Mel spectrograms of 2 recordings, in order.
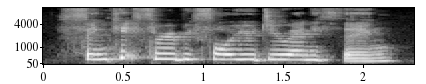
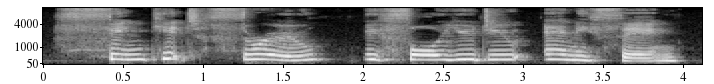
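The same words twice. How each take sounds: First: The sentence is said at normal conversational speed. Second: The sentence is said slowly and carefully.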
